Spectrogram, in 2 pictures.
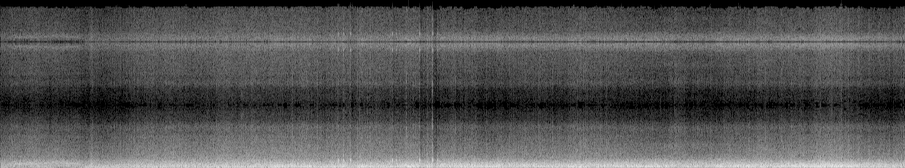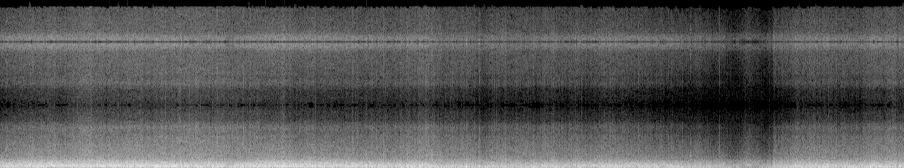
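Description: Airflow buffeting the microphone of a pole-mounted camera on a tandem paraglider in flight: a loud, steady low rumble that swells and eases, dropping briefly near the end.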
